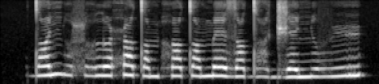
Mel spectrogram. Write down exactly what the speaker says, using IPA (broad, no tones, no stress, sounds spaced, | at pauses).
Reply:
dˤ a ɲ o̤ ɬ o̤ l o ħ ʊ tˤ a m h o tˤ o m ɛ z ɯ dˤ ɛ̤ d͡ʒ ɛ ɲ ʊ v ʉ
